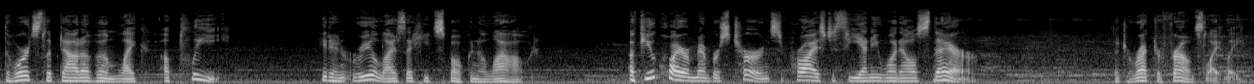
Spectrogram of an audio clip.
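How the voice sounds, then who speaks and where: A woman reading scripted dramatic story narration in a measured, deliberate way. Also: sits low, expressive, slight background noise. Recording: music bed under the voice. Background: music.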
